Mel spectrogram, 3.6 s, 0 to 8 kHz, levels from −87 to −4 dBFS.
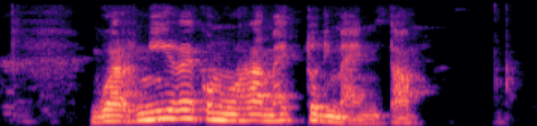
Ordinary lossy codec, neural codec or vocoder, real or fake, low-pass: MP3, 64 kbps; none; real; 7.2 kHz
